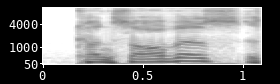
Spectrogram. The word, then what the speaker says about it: Goncalves: One of the uh, and I think it was uh, Goncalves. Is that how you pronounce the one girl's name? Yep. Uh,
